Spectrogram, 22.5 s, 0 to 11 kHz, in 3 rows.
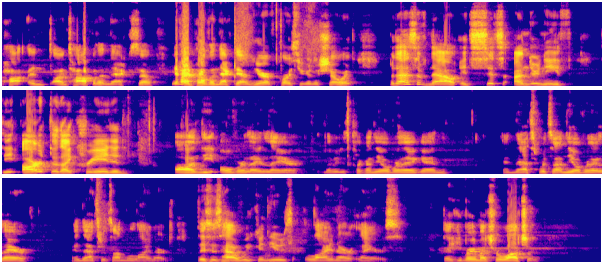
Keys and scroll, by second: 3.5 super+z, 9.4 space.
